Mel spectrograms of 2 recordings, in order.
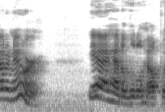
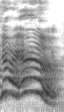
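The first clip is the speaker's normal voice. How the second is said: very high-pitched mock protest; hammed-up indignant comeback; insistent retort. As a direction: argue back in a squeaky re-enacted voice. Acted quarrel with brother-in-law.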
